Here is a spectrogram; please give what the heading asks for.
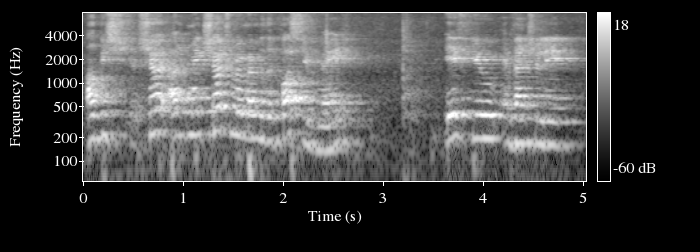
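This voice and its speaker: A man's voice: high-pitched, moderate pace, natural voice. A man acting a confident, genial noble prince in an amateur stage comedy, speaking in a declamatory way. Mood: amused, assured. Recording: reverberant hall, distant mic, noisy.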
